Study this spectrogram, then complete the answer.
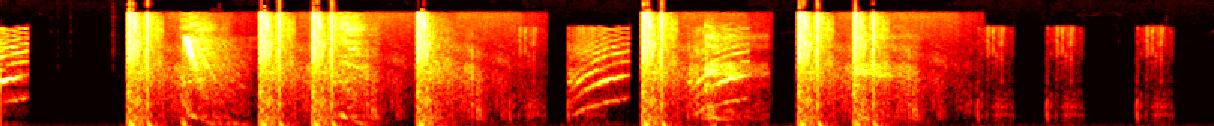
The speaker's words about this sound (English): We're gonna use the revolver.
